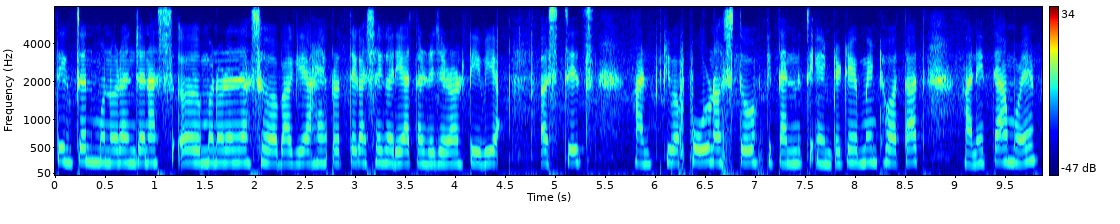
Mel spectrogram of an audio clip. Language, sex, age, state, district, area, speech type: Marathi, female, 18-30, Maharashtra, Thane, urban, spontaneous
